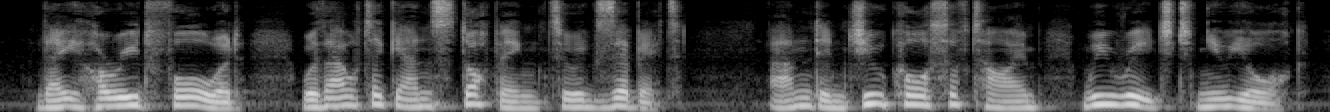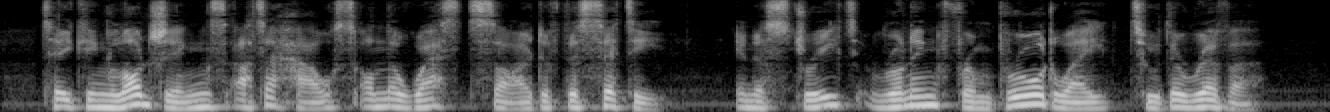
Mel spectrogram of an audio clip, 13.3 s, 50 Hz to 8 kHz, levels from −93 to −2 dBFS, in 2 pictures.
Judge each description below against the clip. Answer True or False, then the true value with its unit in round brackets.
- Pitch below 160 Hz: True (140 Hz)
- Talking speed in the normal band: True (180 wpm)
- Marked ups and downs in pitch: False (4.3 semitones)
